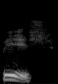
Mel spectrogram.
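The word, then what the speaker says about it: ghoti: did he come to know that that was pronounced fish because when someone had put it in my chat I said is that pronounced goatee or Gotti and then I'm like let me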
